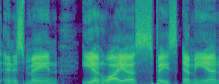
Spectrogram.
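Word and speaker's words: Enys Men: movie on Hulu called Ennis Maine, ENYS space MEN. It looks like men. It's pronounced Maine.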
